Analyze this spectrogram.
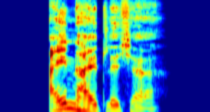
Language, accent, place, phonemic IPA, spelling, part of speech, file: German, Germany, Berlin, /ˈʔaɪ̯nhaɪ̯tlɪçɐ/, einheitlicher, adjective, De-einheitlicher.ogg
- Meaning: 1. comparative degree of einheitlich 2. inflection of einheitlich: strong/mixed nominative masculine singular 3. inflection of einheitlich: strong genitive/dative feminine singular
